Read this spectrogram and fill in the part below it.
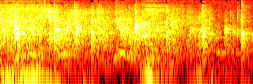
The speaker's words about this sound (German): Ja, lass uns mal alle einen Applaus geben. Das waren nicht alle. Ja, Das ist schon besser.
